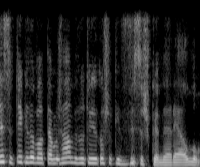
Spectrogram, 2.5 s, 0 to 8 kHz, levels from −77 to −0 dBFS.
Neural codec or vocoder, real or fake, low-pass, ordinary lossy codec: codec, 16 kHz, 1.1 kbps, Voila-Tokenizer; fake; 7.2 kHz; Opus, 64 kbps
